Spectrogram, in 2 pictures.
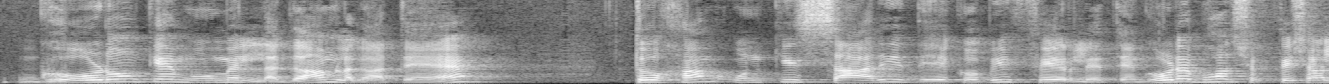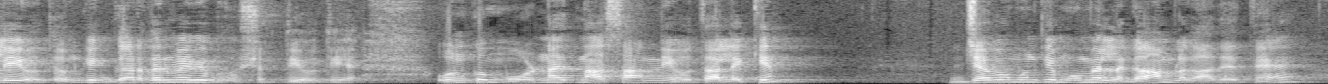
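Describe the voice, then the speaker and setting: एक अधेड़ उम्र का पुरुष बाइबल शिक्षक, जो प्रवचन के अंदाज़ में सिखाता है और कहानियों के पात्रों की बातें अभिनय करके सुनाता है।. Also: male voice, a little high. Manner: animated storytelling, acts out quoted speakers. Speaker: Bible teacher. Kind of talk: sermon-style Bible study.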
